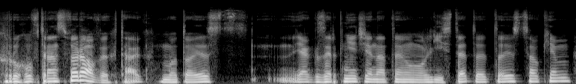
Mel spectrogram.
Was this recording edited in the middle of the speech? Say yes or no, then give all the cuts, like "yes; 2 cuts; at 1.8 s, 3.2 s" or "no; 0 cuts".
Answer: no; 0 cuts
